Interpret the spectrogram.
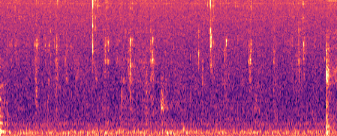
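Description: Faint chewing and small mouth clicks of someone eating, over a low steady hum, with one sharper click near the end.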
